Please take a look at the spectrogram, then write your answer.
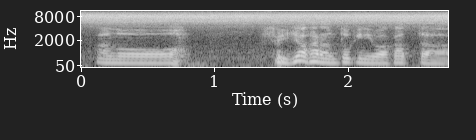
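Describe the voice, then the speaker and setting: The words come at a very fast pace, with noticeable background noise behind them. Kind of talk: casual vlog chat. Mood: joking, playful. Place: forest. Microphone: phone near.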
